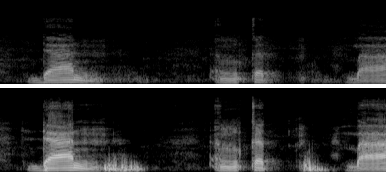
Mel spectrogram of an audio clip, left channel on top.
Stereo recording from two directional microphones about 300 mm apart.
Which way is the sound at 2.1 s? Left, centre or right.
Right.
